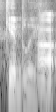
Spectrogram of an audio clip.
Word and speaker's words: Ghibli: Away my neighbor tat Toro and Ponyo it's Ghibli you said it right okay Ghibli um my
